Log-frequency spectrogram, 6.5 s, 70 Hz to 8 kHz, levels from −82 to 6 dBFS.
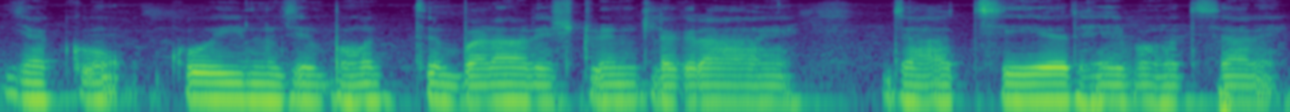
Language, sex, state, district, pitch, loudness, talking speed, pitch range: Hindi, male, Arunachal Pradesh, Lower Dibang Valley, 110 Hz, -17 LUFS, 130 wpm, 110-115 Hz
